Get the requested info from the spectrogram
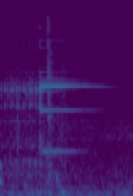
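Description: A single bell-like chime about half a second in, a clear ringing tone that fades away over about a second.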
